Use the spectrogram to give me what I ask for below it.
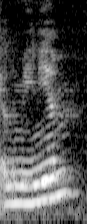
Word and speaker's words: aluminium: shade and you have aluminum aluminum I think the American Way of saying it I would say aluminium so anyways but it's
